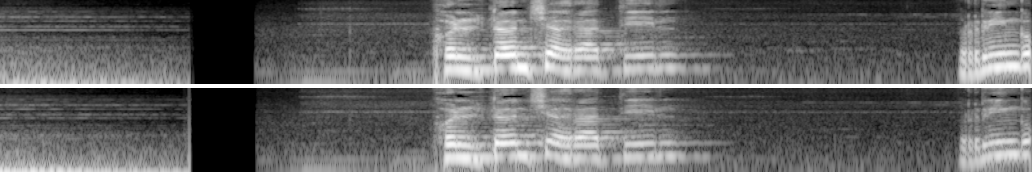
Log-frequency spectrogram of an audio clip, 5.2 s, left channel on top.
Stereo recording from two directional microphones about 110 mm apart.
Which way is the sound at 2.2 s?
50° left (ahead or behind).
